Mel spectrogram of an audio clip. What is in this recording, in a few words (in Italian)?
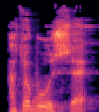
"atobusse", crespinese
